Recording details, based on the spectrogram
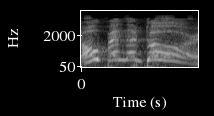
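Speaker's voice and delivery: shrill screaming with voice pitched way up. Speaker retells knocking on a door and reenacts a scream at the man inside. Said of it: "I'm screaming at him".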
